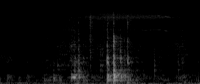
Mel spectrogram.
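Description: LEGO plastic pieces clicking and rubbing softly as the built dragon model and its jointed wings are handled, with two small clicks a little under a second in.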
